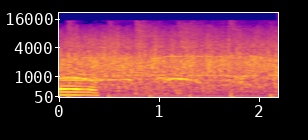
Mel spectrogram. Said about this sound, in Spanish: Y esto es Función Especial. ¡Eh! ¡Aplausos!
